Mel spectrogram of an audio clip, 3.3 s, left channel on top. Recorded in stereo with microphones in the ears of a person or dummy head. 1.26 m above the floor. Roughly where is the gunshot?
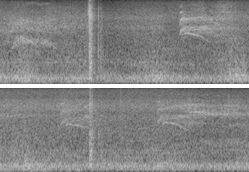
Left.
